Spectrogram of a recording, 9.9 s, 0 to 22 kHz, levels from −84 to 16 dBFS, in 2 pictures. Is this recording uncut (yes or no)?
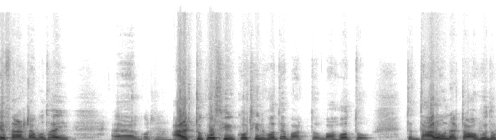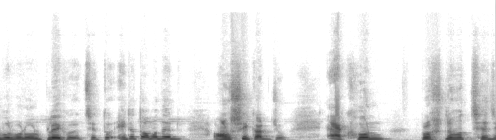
yes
